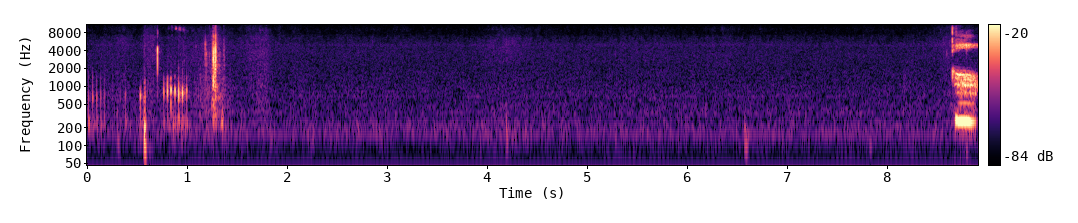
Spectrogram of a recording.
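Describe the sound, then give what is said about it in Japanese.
A cat purrs softly and steadily, a low continuous rumble, with a few brief rustling bumps early on and a sudden handling noise at the very end. “ねえ、猫。猫3が来た。”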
